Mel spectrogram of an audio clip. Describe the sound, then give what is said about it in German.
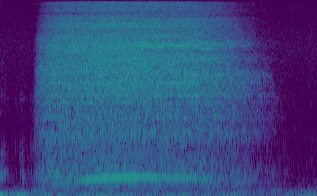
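A single deep breath in during a yoga practice: a soft, airy inhale that swells quickly, holds steady for well over a second, then fades. “Und genau mit diesem Gefühl der Fülle, der Ausgewogenheit nimmst du jetzt einen tiefen Atemzug.”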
